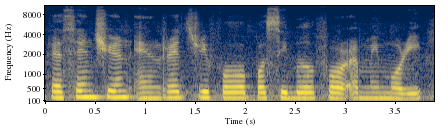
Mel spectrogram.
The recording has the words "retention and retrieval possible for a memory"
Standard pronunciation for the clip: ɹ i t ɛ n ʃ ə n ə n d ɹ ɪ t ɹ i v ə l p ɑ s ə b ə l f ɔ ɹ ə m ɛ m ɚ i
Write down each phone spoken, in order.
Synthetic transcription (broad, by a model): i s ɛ n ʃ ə n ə n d ɹ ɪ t ɹ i f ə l p ɑ s ə b ə l f ɔ ɹ ə m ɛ m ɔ i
